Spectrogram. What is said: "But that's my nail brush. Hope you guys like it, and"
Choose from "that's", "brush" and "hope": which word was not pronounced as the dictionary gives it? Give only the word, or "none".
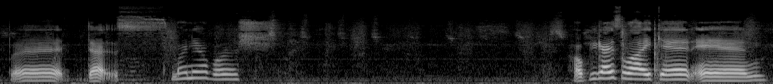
brush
